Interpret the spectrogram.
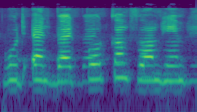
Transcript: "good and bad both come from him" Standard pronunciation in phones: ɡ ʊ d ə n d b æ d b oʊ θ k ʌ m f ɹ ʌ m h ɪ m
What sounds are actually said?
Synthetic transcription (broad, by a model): ɡ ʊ d ə n d b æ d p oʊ t k ʌ m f ɹ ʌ m h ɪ m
